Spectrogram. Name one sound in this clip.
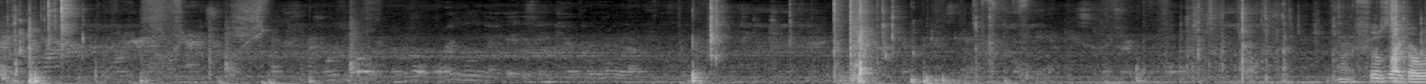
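Cardboard box lids scrape and tap as a box is opened.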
